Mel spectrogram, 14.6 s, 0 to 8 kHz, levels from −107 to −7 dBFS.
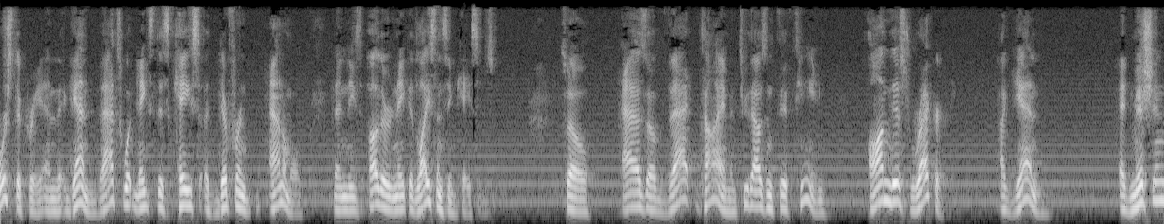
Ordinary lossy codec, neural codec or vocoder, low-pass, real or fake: AAC, 32 kbps; none; 7.2 kHz; real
